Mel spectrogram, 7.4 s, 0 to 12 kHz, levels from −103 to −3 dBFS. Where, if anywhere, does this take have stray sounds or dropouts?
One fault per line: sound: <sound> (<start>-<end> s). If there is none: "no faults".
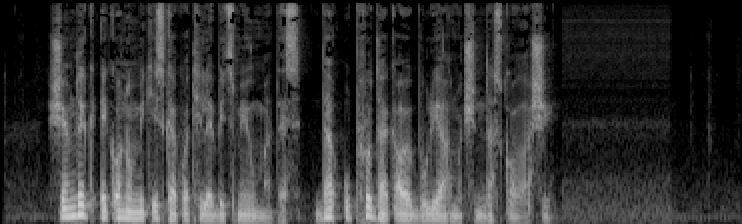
no faults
